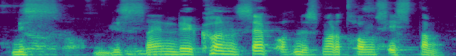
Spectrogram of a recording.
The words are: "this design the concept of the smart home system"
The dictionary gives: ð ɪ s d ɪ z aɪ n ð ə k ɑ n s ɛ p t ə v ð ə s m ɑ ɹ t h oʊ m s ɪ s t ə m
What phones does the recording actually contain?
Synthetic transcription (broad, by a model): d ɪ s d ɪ s aɪ n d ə k ɑ n s ɛ p t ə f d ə s m ɑ ɹ t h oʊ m s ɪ s t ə m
